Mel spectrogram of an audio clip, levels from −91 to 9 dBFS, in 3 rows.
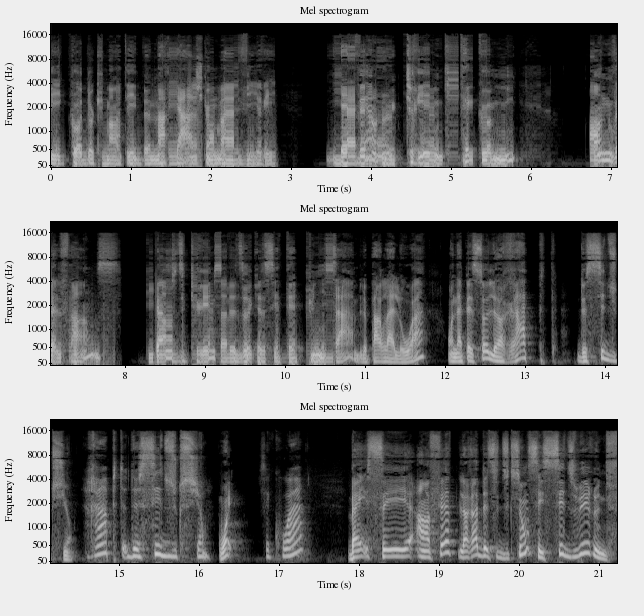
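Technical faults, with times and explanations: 0.01–10.63 s, robotic sound from repeated short buffers: a rigid, metallic 100 Hz buzz until "par la loi". It likely comes from repeating 10 ms chunks that replace about half the audio.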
